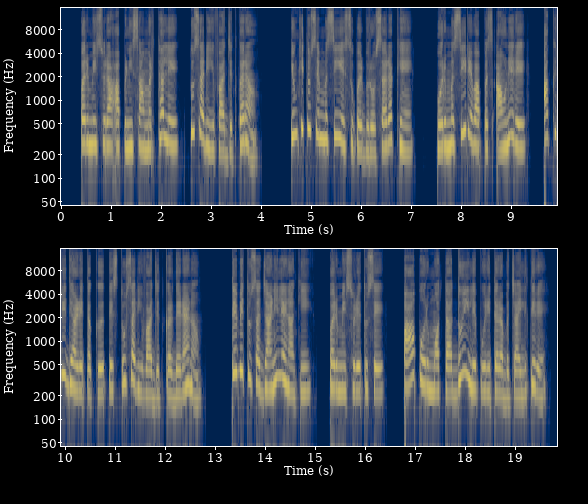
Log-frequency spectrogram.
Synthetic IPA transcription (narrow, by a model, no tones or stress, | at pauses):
pɐɾmeːsɾaʔaːpɽ̃isaːməɾt̪ʰãlet̪ʊsaɾiɦɪfaːzət̪kɐɾã | kjũːkit̪ʊsemɐsiːjiːsupɐɾbʱɐɾoːsaɾɐkʰːẽ | ɦoːɾmɐsiːɾeʋaːpəsa̰ːũɽ̃eɾe | aːkʰɾid̪ʱjaːɽet̪ɐkt̪eːst̪ʊsaɾiɦɪfaːzət̪kɐɾd̪eɾɛːɽ̃a | t̪eːbit̪ʊsad͡ʒaːɽ̃ileːɽ̃aki | pɐɾmeːsɾet̪ʊse | paːpɦoːɾmɔːt̪ad̪ʊ̃ĩlepuːɾit̪ɐɾabɐt͡ʃaːilɪt̪iɾeː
